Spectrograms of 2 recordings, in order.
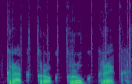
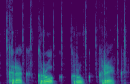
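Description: First: The stress falls on the third syllable, круг. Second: The stress falls on the second syllable, крок.

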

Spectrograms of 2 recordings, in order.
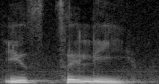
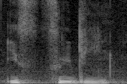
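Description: First: The vowel after the 'ts' sounds like 'e'. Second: The vowel after the 'ts' sounds like 'i'. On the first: This is the church reading style. "«иконья» нет в церковном произношении, поэтому как в слове «целый»" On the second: This is the standard literary style. "в литературном произношении «иконья» есть"

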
